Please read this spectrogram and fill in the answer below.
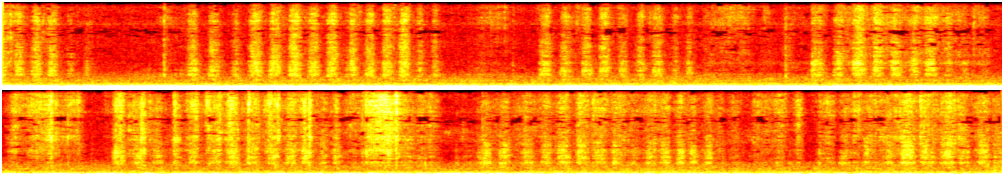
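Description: Scratch-off lottery ticket being scratched with faint, irregular rasping strokes, over a steady low hum inside a car cabin.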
